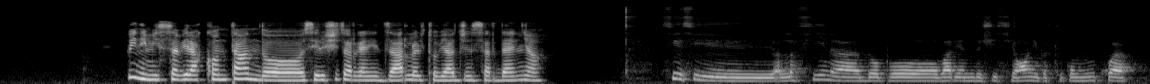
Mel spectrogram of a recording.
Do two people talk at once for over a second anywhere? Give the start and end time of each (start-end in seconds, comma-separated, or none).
none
